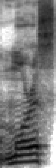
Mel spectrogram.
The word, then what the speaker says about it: Maurice: his name again uh Morris it's Maurice but they pronounce it more m-a-u-r-i-c-e Gleason g-l-e-e-s-o-n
